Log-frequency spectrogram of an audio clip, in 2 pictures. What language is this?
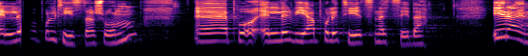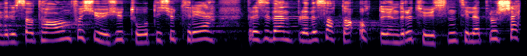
Norwegian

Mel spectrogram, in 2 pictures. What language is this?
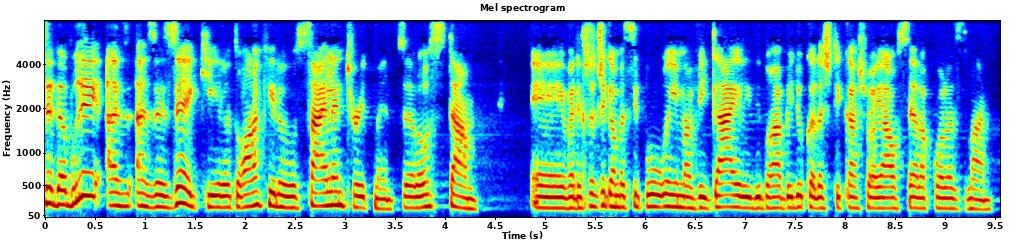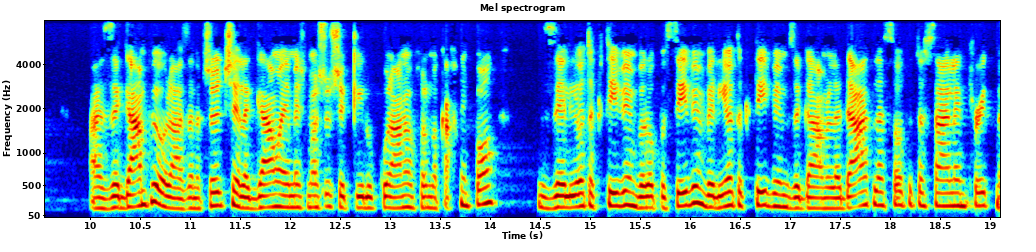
Hebrew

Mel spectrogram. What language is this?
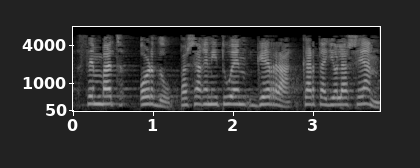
Basque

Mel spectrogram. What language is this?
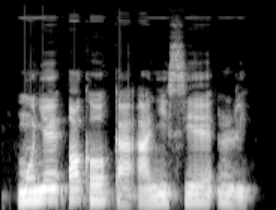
Igbo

